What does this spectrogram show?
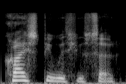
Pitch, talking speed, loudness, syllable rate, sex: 150 Hz, 240 wpm, -19 LUFS, 4.4 syllables/s, male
